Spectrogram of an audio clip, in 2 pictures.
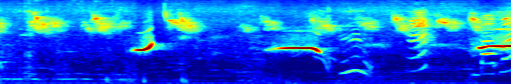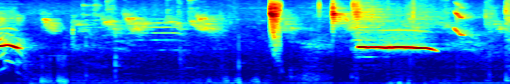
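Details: Pet Indian ringneck parakeet chirping and mimicking: loud sustained flat whistles near two seconds apart alternate with quieter mixed chatter and speech-like mumbling, some phrases sounding like talking, with a sharp click near the eight-second mark.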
